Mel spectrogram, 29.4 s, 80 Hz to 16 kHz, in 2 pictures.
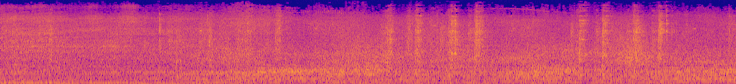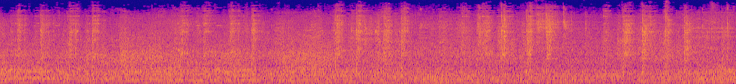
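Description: Freight train of Taki 1000 tank wagons rolling past, wheels clattering rhythmically over the rail joints, the clicks coming thicker after several seconds. A low drone fades out in the first few seconds.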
